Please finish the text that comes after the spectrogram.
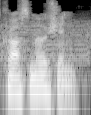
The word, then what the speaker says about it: Xmotion: a doozy the Nissan's of motion which is pronounced cross motion is a possible vision of the brand's future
